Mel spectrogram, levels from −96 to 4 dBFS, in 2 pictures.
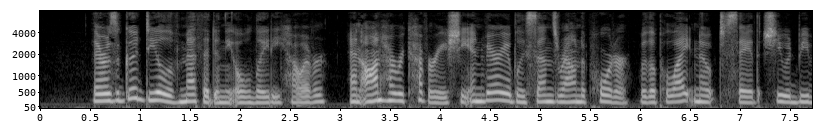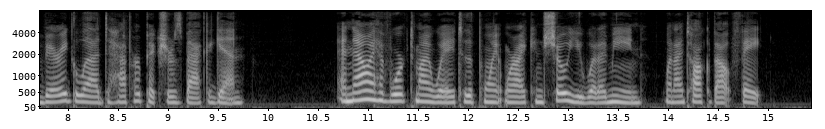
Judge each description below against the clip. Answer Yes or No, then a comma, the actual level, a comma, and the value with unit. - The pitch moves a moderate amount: Yes, average, 3.2 semitones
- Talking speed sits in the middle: No, fast, 245 wpm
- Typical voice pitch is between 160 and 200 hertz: Yes, high, 190 Hz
